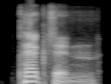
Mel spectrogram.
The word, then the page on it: pectin: British English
